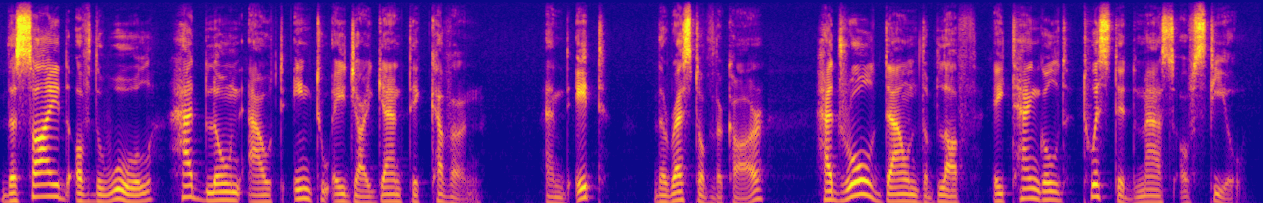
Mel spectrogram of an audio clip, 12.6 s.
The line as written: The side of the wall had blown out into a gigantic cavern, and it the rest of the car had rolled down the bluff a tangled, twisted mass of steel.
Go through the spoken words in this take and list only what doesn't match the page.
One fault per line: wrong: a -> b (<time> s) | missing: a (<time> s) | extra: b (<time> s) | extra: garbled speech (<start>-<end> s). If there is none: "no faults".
no faults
